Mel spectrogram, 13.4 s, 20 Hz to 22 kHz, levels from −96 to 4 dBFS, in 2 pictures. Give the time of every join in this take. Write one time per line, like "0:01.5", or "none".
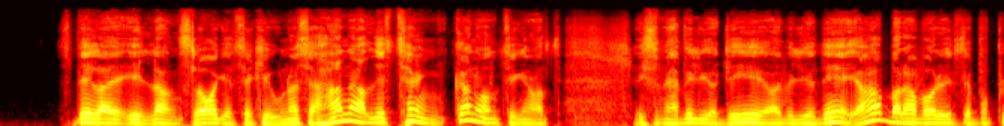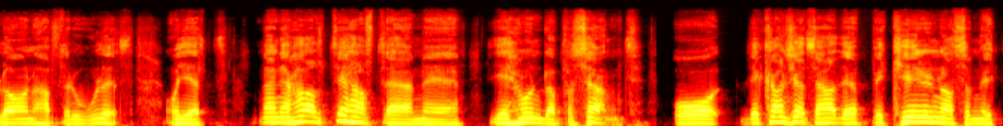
0:08.3
0:09.9
0:11.1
